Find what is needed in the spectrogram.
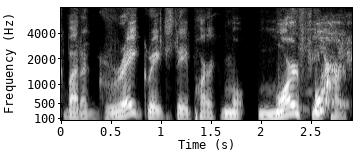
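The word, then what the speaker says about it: Morphy: And then we're going to talk about a great state park, Morphe Park, right? Did I pronounce that right? Yes, Morphe.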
